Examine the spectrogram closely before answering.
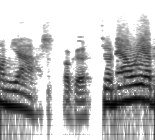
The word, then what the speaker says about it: Yash: That's how you pronounce his name. I call him Yash for short, Y-A-S-H.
